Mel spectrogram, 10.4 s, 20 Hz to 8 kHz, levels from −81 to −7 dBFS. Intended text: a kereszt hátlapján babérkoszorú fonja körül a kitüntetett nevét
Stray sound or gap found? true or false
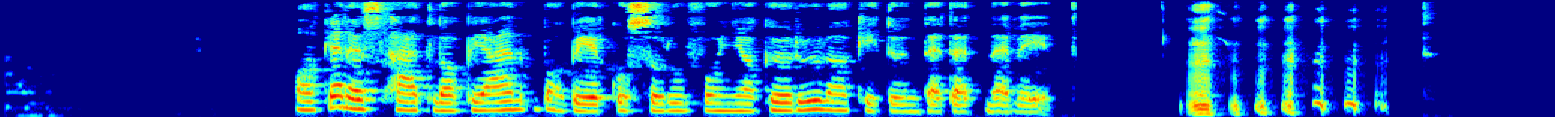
true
